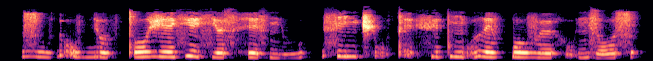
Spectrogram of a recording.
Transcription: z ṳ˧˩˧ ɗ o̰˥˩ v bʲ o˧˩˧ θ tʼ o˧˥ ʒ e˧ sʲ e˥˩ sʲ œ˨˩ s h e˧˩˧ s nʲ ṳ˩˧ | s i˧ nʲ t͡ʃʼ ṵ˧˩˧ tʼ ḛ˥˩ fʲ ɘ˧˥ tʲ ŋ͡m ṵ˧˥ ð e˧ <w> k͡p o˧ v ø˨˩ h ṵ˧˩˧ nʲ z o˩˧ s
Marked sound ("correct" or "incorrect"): incorrect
